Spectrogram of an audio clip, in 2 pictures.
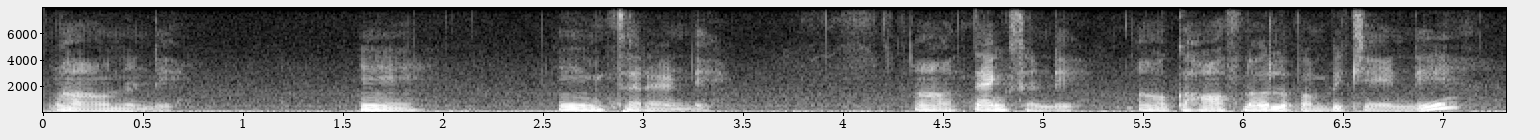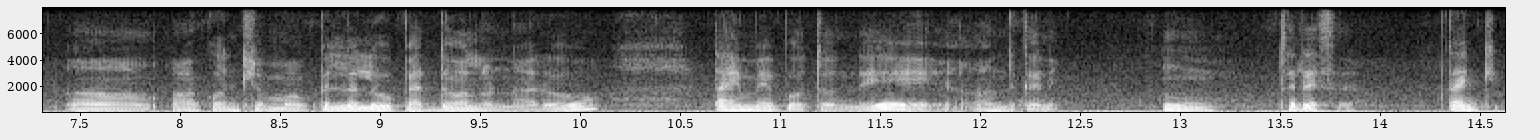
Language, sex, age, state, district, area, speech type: Telugu, female, 30-45, Andhra Pradesh, Sri Balaji, rural, spontaneous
